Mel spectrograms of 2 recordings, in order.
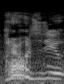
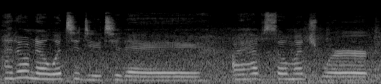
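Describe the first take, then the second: First: Quick, punchy and higher; fast, right way. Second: Slow, drawn-out worried self-talk; slow, wrong way. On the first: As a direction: fire it off fast without thinking. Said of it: "going really fast". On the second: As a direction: drag it out like you're unsure. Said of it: "that's not gonna be as effective as going really fast". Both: Shown as a demonstration.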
